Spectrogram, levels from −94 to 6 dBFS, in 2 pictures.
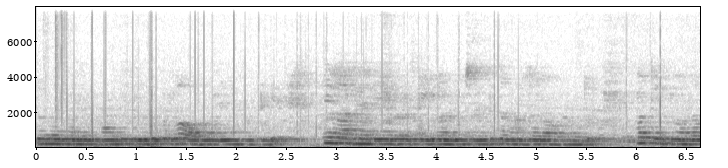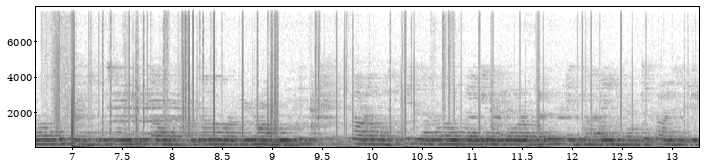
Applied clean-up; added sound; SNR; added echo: none; Crackle; 15 dB; reverberation time 0.9 s.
